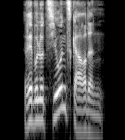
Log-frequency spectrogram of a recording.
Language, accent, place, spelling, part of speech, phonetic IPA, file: German, Germany, Berlin, Revolutionsgarden, noun, [ʁevoluˈt͡si̯oːnsˌɡaʁdn̩], De-Revolutionsgarden.ogg
- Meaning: plural of Revolutionsgarde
